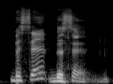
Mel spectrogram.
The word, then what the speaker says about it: Bessent: Bessent.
